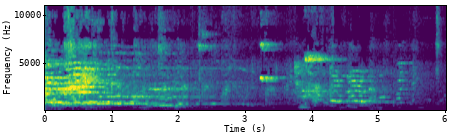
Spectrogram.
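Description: Players and spectators shouting and cheering in a gymnasium during a volleyball rally, loudest for the first two seconds and then dying down to chatter. A few sharp ball or floor knocks and short high squeaks come in the quieter second half.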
